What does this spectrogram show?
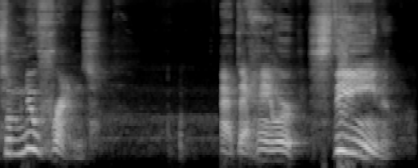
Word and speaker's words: Hammerstein: built not the hammer Stein not the it's not it's not the Manhattan Center it's the hammer Steen Borum if you can't if you pronounce a hammer Stein I'm I'm GNA come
